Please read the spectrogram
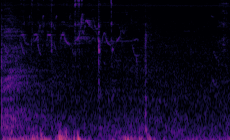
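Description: Faint handling sounds of locking pliers and a steel snap ring being gripped by hand: a few light clicks over a low rumble.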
